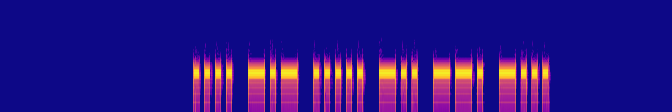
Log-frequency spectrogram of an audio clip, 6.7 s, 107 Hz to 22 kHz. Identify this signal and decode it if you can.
Morse code, heard as a keyed tone, about 22 wpm, 700 Hz. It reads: HK5DGB
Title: DXCC-100 Call Signs - 6 Characters - 22wpm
